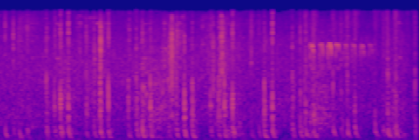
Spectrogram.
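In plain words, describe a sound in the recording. Horse hooves thud on wooden planks.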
